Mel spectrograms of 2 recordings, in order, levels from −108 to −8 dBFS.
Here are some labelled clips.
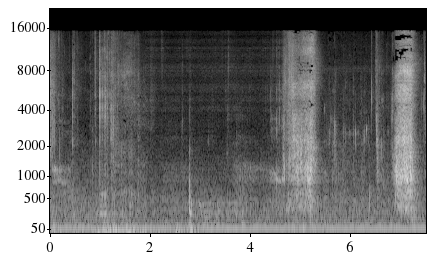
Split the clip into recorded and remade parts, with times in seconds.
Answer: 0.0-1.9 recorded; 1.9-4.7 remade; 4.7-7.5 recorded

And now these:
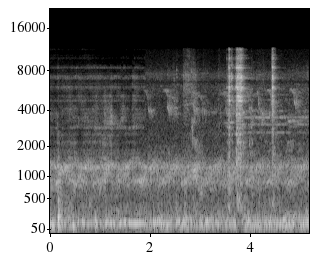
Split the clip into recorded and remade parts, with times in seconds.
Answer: 0.0-1.9 remade; 1.9-5.2 recorded

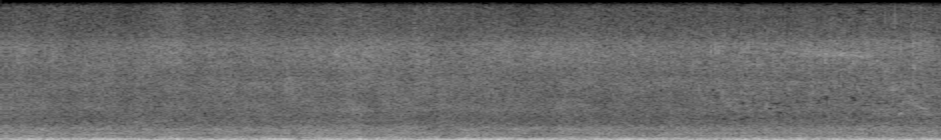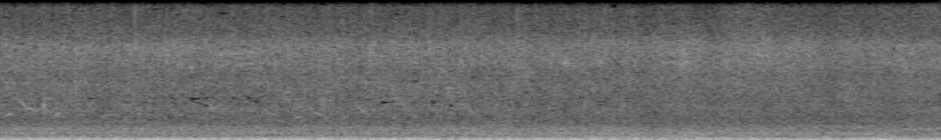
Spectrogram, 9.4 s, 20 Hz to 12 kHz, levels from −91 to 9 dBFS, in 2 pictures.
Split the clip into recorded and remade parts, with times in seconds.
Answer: 0.0-3.4 remade; 3.4-7.9 recorded; 7.9-9.4 remade

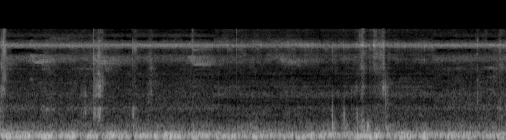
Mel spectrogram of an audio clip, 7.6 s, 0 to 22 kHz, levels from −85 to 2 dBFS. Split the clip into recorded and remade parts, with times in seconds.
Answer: 0.0-3.2 recorded; 3.2-6.5 remade; 6.5-7.6 recorded

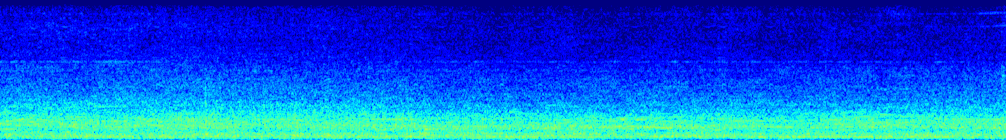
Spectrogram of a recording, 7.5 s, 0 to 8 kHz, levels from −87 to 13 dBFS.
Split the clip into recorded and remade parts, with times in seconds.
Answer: 0.0-1.2 remade; 1.2-3.1 recorded; 3.1-6.9 remade; 6.9-7.6 recorded

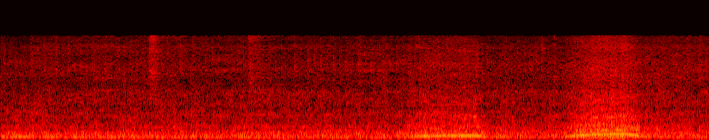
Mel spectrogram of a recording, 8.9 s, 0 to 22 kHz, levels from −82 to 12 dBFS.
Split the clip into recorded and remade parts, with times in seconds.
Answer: 0.0-3.8 remade; 3.8-4.4 recorded; 4.4-8.9 remade

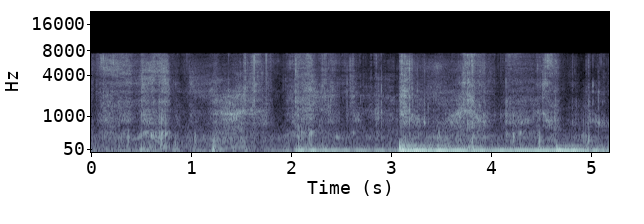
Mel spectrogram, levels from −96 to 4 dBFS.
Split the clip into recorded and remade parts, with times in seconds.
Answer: 0.0-1.2 recorded; 1.2-1.8 remade; 1.8-5.2 recorded

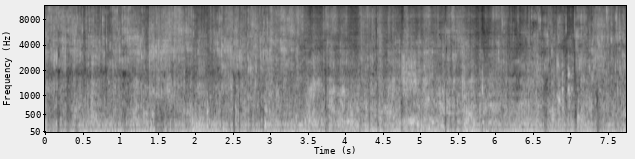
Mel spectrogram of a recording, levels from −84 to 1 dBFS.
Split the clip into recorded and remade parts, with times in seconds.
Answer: 0.0-3.4 recorded; 3.4-6.5 remade; 6.5-7.8 recorded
